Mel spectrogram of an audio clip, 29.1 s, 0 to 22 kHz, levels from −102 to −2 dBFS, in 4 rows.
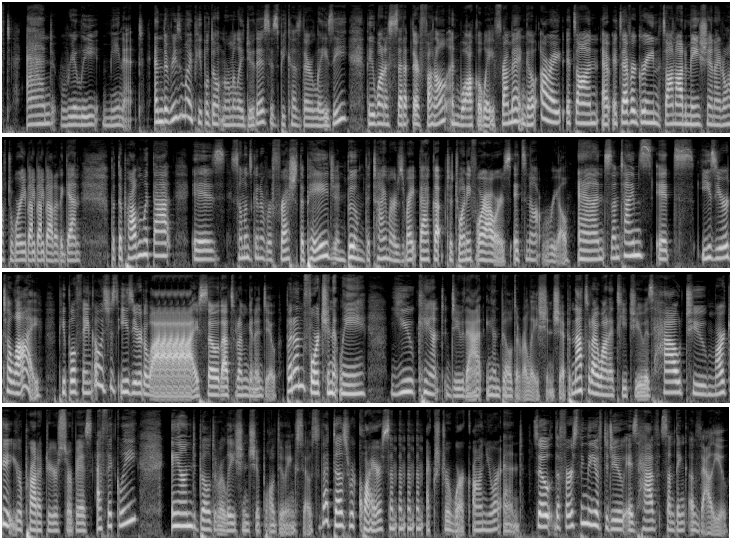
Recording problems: wrong speed and pitch; too fast and too high; 1.5 times normal speed
audio stuttering; at 7.5 s, at 16 s and at 26 s

